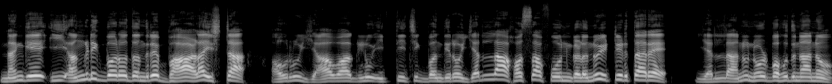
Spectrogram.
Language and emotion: Kannada, happy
